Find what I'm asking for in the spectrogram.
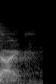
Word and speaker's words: Chark: Was that how do you say it? Chark. Chark. Yep.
